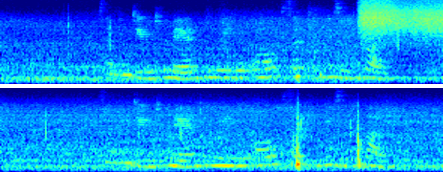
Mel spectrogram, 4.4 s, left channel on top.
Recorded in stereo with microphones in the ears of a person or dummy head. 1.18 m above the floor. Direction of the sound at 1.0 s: 75° left (ahead or behind).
